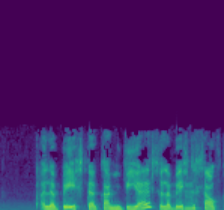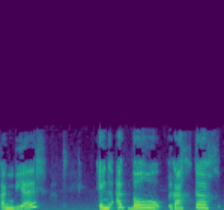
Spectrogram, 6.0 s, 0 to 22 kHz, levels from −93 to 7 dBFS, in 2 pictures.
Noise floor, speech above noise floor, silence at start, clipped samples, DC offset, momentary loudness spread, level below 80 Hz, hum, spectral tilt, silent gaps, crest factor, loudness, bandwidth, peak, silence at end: -51 dBFS; 33 dB; 0.55 s; under 0.1%; under 0.1%; 6 LU; -58 dBFS; 50 Hz at -55 dBFS; -5 dB/octave; none; 12 dB; -18 LUFS; 8.8 kHz; -6 dBFS; 0.2 s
